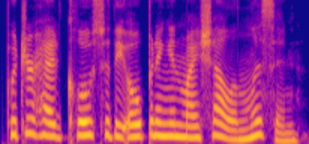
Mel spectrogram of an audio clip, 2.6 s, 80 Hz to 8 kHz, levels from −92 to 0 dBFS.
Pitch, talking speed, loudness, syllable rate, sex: 235 Hz, 280 wpm, -16 LUFS, 6.4 syllables/s, female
